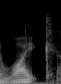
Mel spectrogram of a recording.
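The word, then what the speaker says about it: Wijk: So that W-I-J-K, I say Wyk.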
